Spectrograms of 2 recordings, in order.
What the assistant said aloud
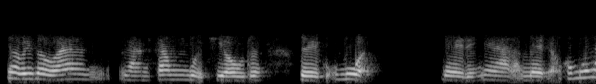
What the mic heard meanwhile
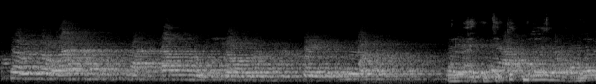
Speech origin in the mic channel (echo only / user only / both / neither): both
